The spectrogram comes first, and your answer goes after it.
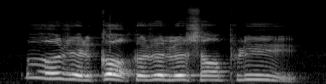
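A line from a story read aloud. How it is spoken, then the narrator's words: Moaning. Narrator (French): gémit-elle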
